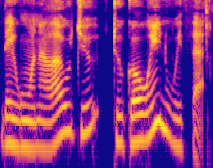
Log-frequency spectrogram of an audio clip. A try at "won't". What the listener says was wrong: They won't allow you to go in with that. Bien, pronuncia la T de una forma un poquito más marcada. La T de won't, ¿eh?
